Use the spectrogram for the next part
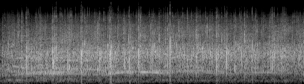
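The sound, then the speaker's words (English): A crowd applauds steadily for a few seconds, a dense, even patter of many hands clapping at once, sustained without pause. “If you've had a lot to eat, show of applause.”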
